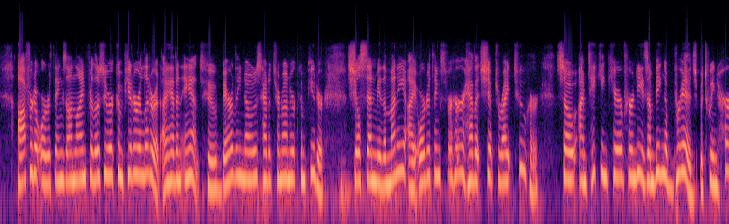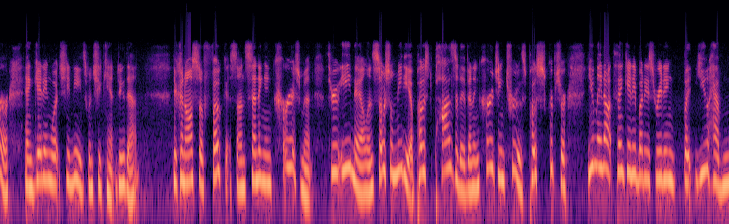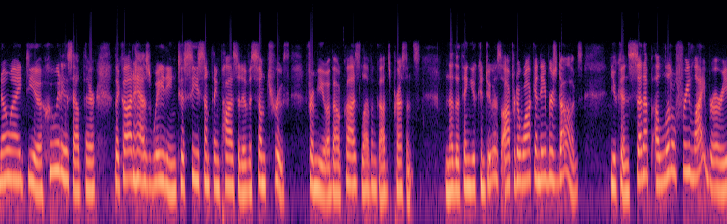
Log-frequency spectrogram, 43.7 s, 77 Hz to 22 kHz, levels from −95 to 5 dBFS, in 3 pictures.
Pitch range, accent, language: 195-250 Hz, American, English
